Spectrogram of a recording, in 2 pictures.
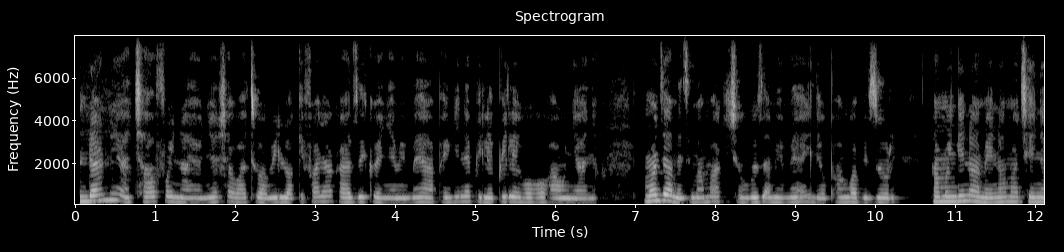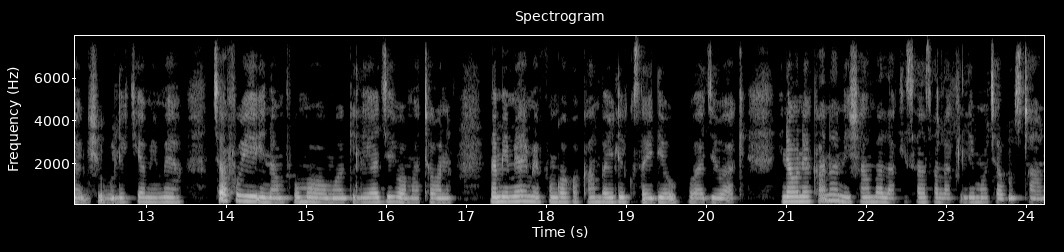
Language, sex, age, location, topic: Swahili, female, 25-35, Nairobi, agriculture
